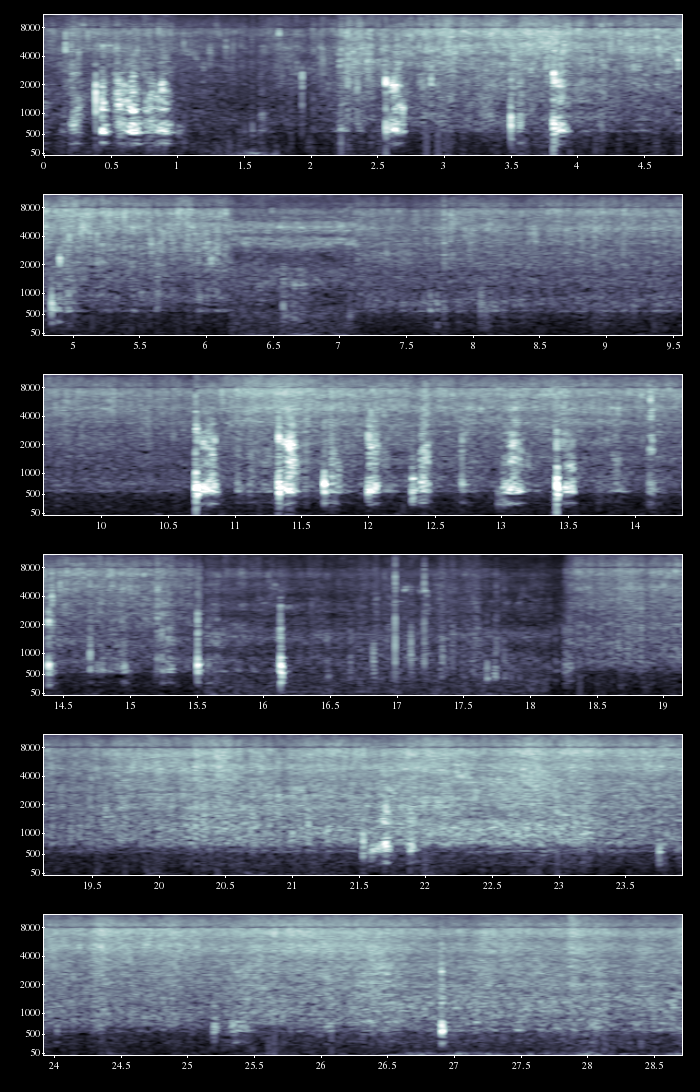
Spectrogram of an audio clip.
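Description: Chilies and green vegetable stalks frying in hot oil in a pan, a steady sizzle with the clicks and scrapes of a wooden spatula stirring them. The sizzle dies down for a couple of seconds past the middle, then jumps back up suddenly.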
